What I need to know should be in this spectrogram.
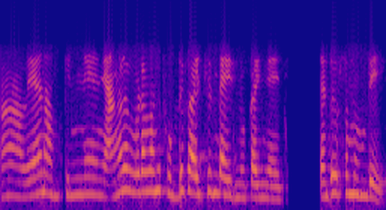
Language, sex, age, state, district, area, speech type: Malayalam, female, 45-60, Kerala, Palakkad, rural, conversation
